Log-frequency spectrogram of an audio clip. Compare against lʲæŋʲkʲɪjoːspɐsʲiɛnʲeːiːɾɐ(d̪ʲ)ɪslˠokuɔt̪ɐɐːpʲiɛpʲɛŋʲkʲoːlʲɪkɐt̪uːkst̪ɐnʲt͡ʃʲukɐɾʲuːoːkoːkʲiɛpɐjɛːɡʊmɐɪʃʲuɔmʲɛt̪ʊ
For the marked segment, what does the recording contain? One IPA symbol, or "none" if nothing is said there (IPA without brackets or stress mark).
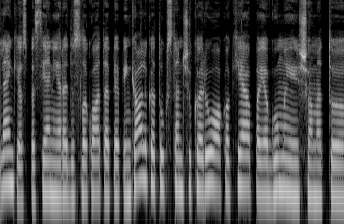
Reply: d̪ʲ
